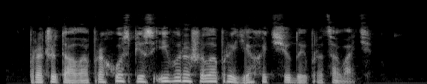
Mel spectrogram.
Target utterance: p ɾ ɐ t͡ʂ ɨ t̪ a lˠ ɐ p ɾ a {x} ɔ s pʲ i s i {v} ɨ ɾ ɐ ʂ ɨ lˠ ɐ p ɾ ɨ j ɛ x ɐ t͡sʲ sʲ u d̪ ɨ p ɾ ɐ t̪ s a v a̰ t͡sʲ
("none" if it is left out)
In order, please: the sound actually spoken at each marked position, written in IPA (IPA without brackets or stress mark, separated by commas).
x, v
